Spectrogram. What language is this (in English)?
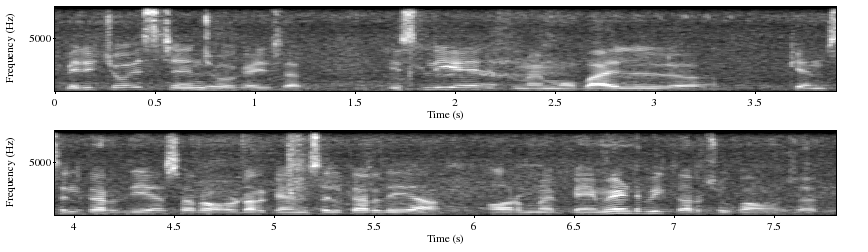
Urdu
